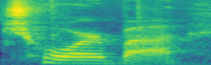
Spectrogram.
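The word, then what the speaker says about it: çorba: corba chorba corba so it's a c with a little Accent on it and it's pronounced chorba and marim chorba is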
